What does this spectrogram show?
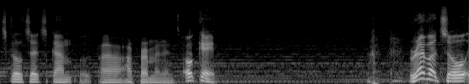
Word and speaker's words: Revachol: Revatol is pronounced Revachol.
